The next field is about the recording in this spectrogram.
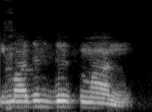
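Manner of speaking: ordinary talk, nothing marked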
